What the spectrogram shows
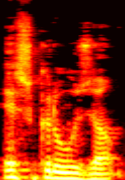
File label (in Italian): "escruso", crespinese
